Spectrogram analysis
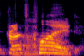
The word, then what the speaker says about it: Strathclyde: And then was it Sorry, how do you pronounce the name of the university that you went to? Strathclyde, is it? Strathclyde, the place of useful learning, so they say.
